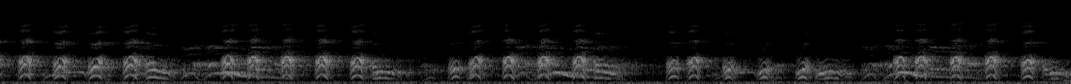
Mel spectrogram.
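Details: Barred Owls vocalizing at Indian Cave, autumn 2012, raccoons scurrying near the microphone: several owls in a raucous duet of rapid, arched hooting notes in dense bursts, pausing and resuming, with harsh cackling overlaps.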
